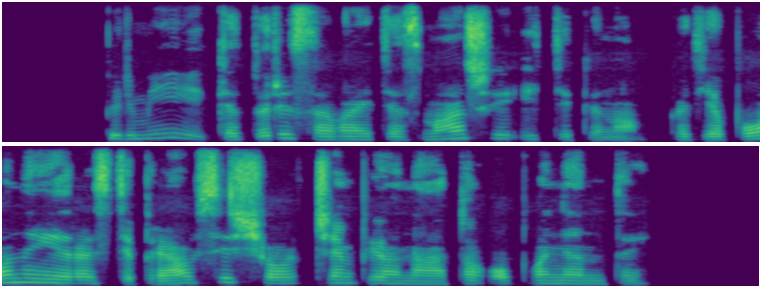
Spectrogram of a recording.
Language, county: Lithuanian, Utena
